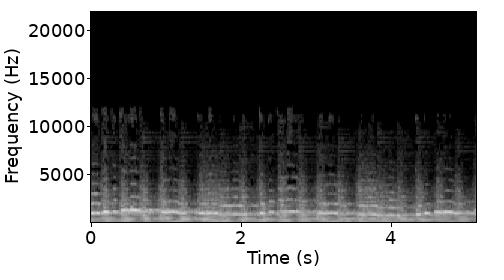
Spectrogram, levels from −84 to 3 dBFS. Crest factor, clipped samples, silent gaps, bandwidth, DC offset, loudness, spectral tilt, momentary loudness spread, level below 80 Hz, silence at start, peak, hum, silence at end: 14 dB; under 0.1%; none; 12 kHz; under 0.1%; -20 LUFS; -6 dB/octave; 7 LU; -46 dBFS; 0 s; -6 dBFS; none; 0 s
